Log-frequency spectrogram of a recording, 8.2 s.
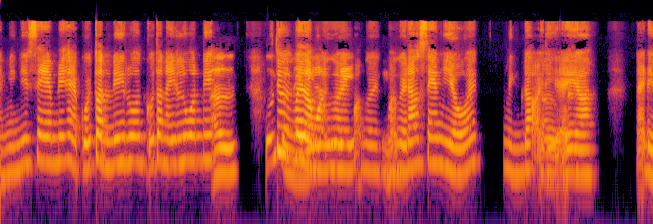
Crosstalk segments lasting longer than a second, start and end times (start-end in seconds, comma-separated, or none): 3.4-4.8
